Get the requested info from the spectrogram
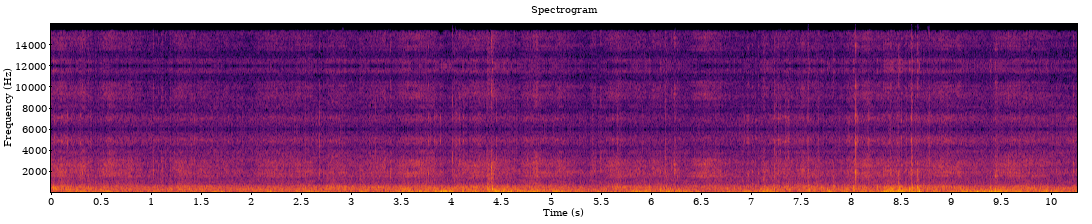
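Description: Mountain bike ridden fast down a dirt singletrack: continuous low rumble of tyres over the trail and wind on the microphone, with a couple of light clicks or rattles from the bike.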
